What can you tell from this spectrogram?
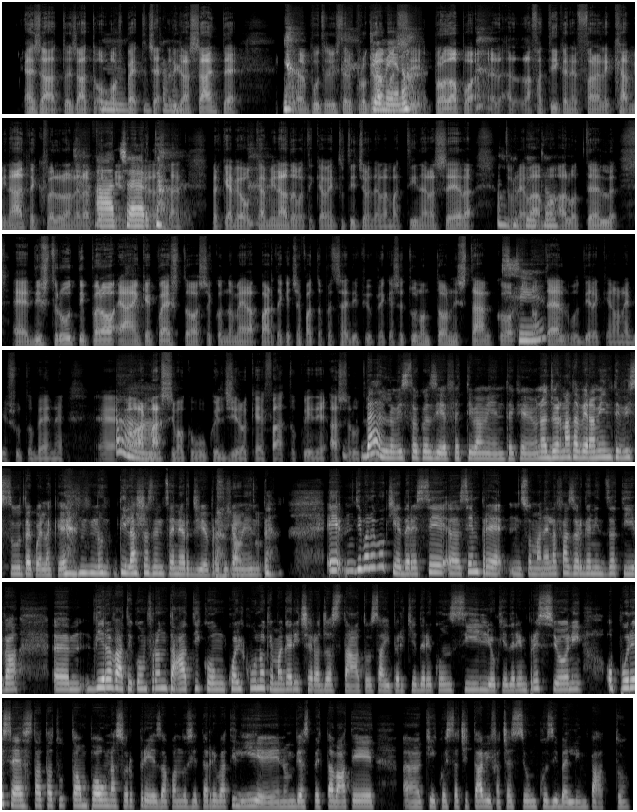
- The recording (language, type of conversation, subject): Italian, podcast, C’è stato un viaggio che ti ha cambiato la prospettiva?
- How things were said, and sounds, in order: "cioè" said as "ceh"; other background noise; chuckle; tapping; laughing while speaking: "meno"; laughing while speaking: "certo"; "tornavamo" said as "torniavamo"; drawn out: "Ah"; laughing while speaking: "che"; laughing while speaking: "Esatto"; laughing while speaking: "praticamente"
